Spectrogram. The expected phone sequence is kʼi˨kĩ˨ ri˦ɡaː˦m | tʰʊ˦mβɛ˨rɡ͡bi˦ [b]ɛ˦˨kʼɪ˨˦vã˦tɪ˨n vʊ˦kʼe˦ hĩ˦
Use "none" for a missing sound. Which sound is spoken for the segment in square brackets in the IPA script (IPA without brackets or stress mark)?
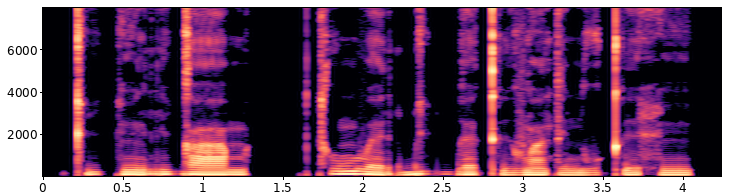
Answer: ɡ͡b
